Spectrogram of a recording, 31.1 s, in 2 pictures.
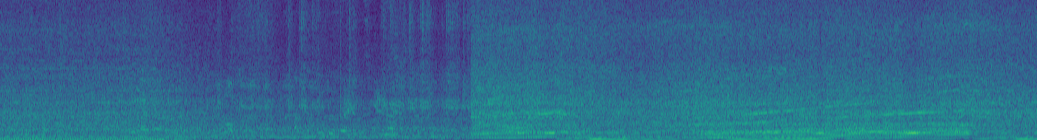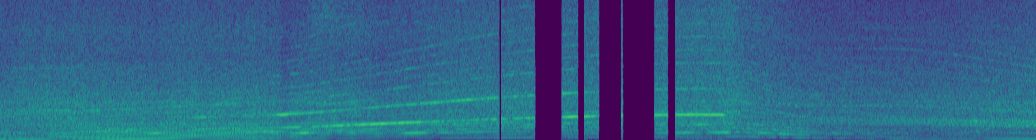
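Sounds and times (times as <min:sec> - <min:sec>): supercharger whine: 0:00.0 - 0:23.0, 0:25.4 - 0:31.0
car engine revving under load: 0:00.0 - 0:24.5.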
